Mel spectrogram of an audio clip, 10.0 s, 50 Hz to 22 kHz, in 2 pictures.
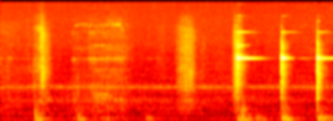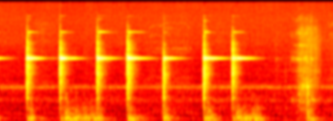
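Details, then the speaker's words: Ring test of the 6 in by 3/4 in wheels during a Craftsman 1/3 HP bench grinder rebuild: about ten taps, each with a clear, high, lingering bell tone; both wheels ring true, so they are not cracked and need no replacement. "so both of those Wheels ringed just fine uh if they had cracks in them they would have a dead sound to them which they didn't they ring so we don't have to replace them"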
